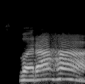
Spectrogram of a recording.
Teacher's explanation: आ की मात्रा के बाद में यदि विसर्ग हो तो क्या होगा? हा होगा।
